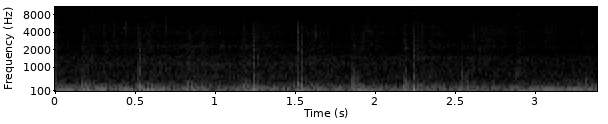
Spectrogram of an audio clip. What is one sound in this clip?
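Footsteps thud at a steady pace on a hard floor.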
